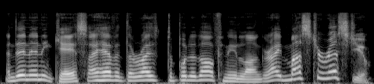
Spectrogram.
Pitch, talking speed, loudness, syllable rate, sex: 180 Hz, 290 wpm, -16 LUFS, 6.4 syllables/s, male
